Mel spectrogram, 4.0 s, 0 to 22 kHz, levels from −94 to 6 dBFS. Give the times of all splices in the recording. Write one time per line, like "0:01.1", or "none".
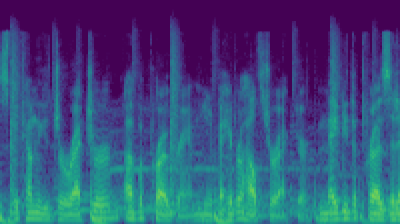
0:03.0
